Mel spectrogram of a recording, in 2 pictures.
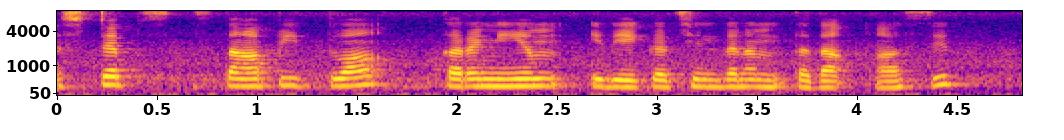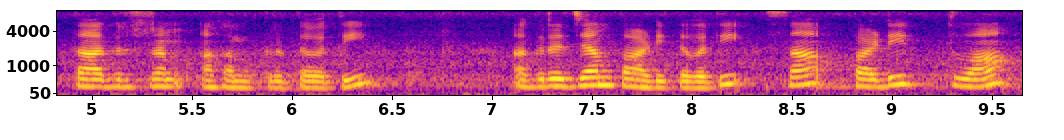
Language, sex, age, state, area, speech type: Sanskrit, female, 30-45, Tamil Nadu, urban, spontaneous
